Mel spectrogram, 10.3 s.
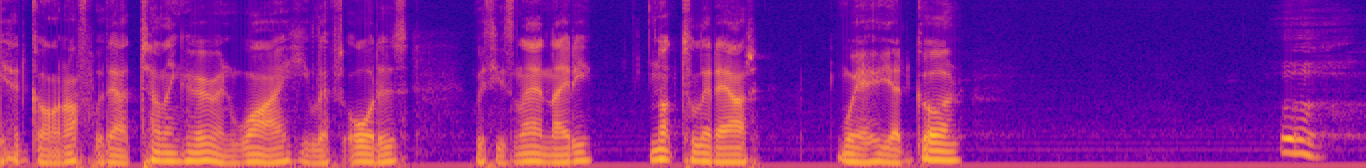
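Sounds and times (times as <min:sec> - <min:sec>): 
speech: 0:00.1 - 0:07.3, 0:09.6 - 0:10.0
person yawning: 0:09.6 - 0:10.2.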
